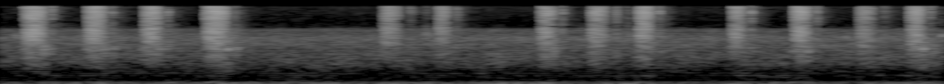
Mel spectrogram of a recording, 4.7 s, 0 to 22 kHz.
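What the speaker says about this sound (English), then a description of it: "we're going to go ahead and mist this" A handheld spray bottle mists water onto a truck screen protector, likely for a 2023 GMC Canyon or Chevrolet Colorado, in a quick series of sharp, breathy bursts in small groups, close and alone over a low background hum.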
